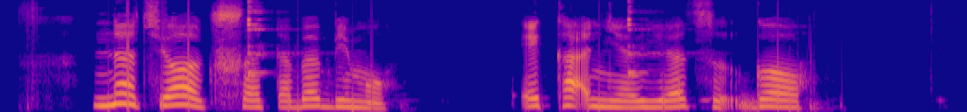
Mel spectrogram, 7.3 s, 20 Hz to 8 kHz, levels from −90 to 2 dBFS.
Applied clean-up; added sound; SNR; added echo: neural mask model RNNoise.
